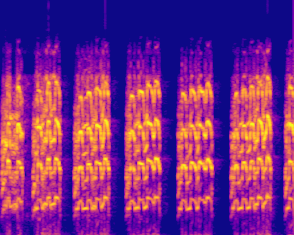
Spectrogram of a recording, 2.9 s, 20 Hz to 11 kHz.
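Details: At a Théding nest box on 20 March 2024, an adult male common kestrel confronts a younger male over the site, with a female nearby. Long, loud, wavering piercing notes come in steady pairs of bursts, about two per second.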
